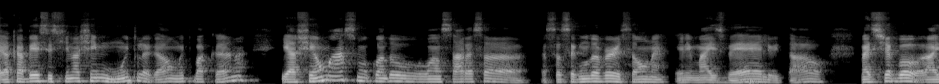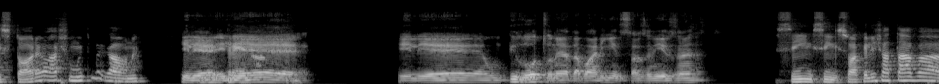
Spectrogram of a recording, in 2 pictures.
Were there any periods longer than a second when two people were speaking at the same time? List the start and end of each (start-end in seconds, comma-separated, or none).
none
